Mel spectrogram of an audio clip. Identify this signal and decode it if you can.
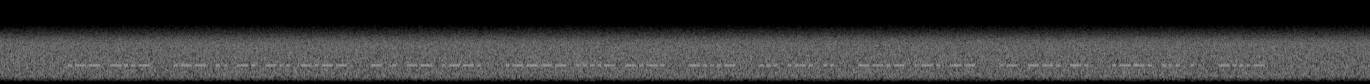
Morse code, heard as a keyed tone, machine-sent, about 34 wpm, 900 Hz, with heavy radio static. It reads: WX WINDY TEMP 14C <BT> SRI QRM AGN PSE <BT>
